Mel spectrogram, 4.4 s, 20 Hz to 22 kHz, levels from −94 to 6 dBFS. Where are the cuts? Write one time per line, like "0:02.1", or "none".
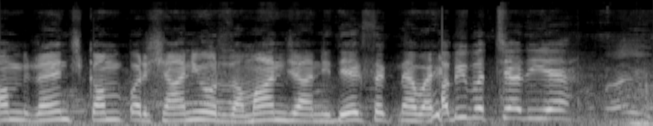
0:03.0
